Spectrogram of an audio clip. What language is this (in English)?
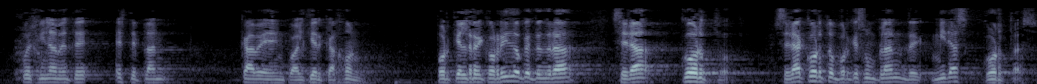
Spanish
